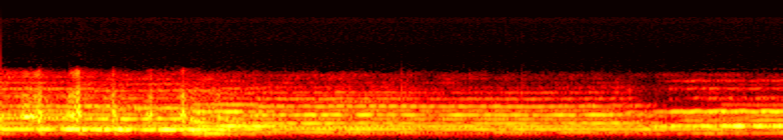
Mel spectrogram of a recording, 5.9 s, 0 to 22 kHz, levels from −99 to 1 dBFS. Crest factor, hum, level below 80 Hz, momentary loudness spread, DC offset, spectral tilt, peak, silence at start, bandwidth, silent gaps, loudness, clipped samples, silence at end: 16 dB; none; -86 dBFS; 10 LU; under 0.1%; -10 dB/octave; -6 dBFS; 0 s; 3 kHz; none; -24 LUFS; under 0.1%; 0 s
